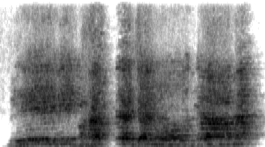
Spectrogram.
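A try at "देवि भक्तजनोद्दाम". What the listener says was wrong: Devi Bhakta Jano, you have to elongate the no. Then you get idda. And you should not make it Mahaprana like dha. It is only soft da, alpa prana da. Devi Bhakta Janodama. Devi Bhakta Janodama. Devi Bhakta Janodama.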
